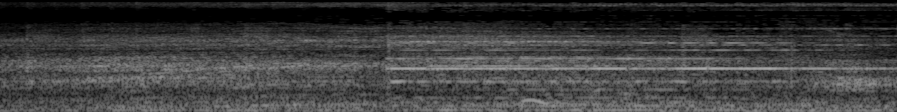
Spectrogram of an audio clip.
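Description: Slot machine sound effects over a steady casino din. About halfway through, the machine starts a held cluster of steady tones as its bonus feature triggers.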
